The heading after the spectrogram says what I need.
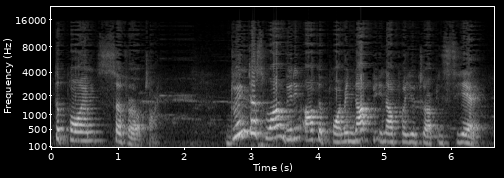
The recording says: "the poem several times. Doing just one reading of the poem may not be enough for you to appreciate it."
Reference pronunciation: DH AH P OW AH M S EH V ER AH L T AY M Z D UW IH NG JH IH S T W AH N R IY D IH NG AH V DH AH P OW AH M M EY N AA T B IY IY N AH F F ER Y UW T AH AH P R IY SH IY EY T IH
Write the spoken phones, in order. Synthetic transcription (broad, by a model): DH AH P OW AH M S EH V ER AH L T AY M D UW IH NG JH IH S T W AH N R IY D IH NG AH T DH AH P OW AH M M EY N AA T B IY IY N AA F F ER Y UW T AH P IY S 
